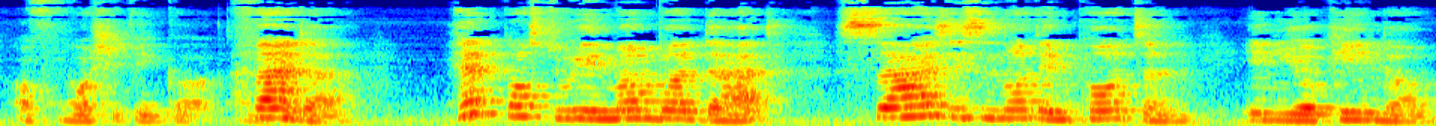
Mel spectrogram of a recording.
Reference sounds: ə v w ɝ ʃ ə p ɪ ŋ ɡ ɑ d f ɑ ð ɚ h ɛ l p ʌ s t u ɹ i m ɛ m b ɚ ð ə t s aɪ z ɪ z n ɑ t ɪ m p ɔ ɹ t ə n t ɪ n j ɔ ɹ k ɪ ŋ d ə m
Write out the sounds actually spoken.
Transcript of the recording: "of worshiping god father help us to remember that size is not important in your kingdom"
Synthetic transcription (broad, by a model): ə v w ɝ ʃ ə p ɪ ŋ ɡ ɑ d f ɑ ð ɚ h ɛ n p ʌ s t u ɹ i m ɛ m b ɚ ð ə t s aɪ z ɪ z n ɑ t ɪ m p ɔ t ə n t ɪ n j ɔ k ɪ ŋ d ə m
